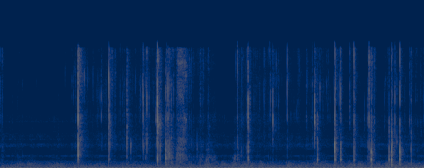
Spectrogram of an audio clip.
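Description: Dry pine cone crackling and snapping as needle-nose pliers twist at its woody centre stub: a run of irregular sharp cracks and clicks, with a louder snap about a second in. The stub is stubborn and does not break off cleanly. A steady low hum runs underneath.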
